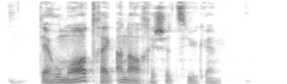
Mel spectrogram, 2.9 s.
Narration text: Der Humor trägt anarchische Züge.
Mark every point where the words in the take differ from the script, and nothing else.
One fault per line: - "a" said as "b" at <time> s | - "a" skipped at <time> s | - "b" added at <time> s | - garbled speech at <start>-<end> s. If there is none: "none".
none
